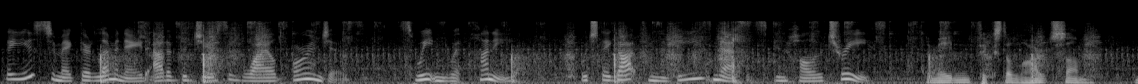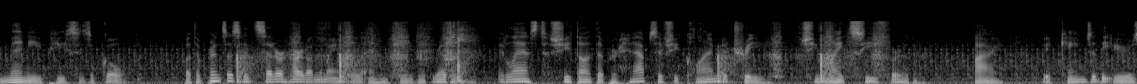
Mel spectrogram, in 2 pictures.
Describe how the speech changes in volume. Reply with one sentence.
The loudness of the speech stays about the same.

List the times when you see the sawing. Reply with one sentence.
You can hear the sawing from 0.9 to 2.8 s, from 5.1 to 7.5 s, from 9.2 to 11.2 s, from 13.7 to 16.1 s and from 18.6 to 20.3 s.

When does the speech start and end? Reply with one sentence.
You can hear the speech from 0.1 to 22.7 s.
